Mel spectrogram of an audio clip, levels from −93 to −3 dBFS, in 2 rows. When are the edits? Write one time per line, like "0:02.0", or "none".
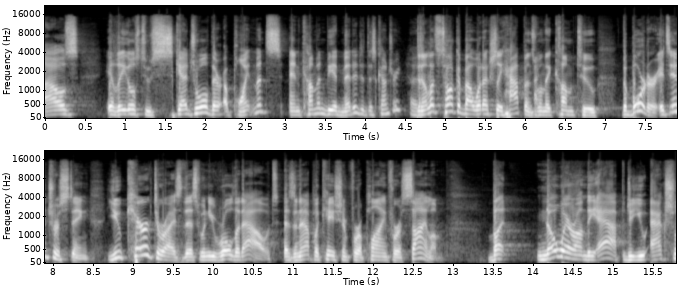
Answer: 0:04.6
